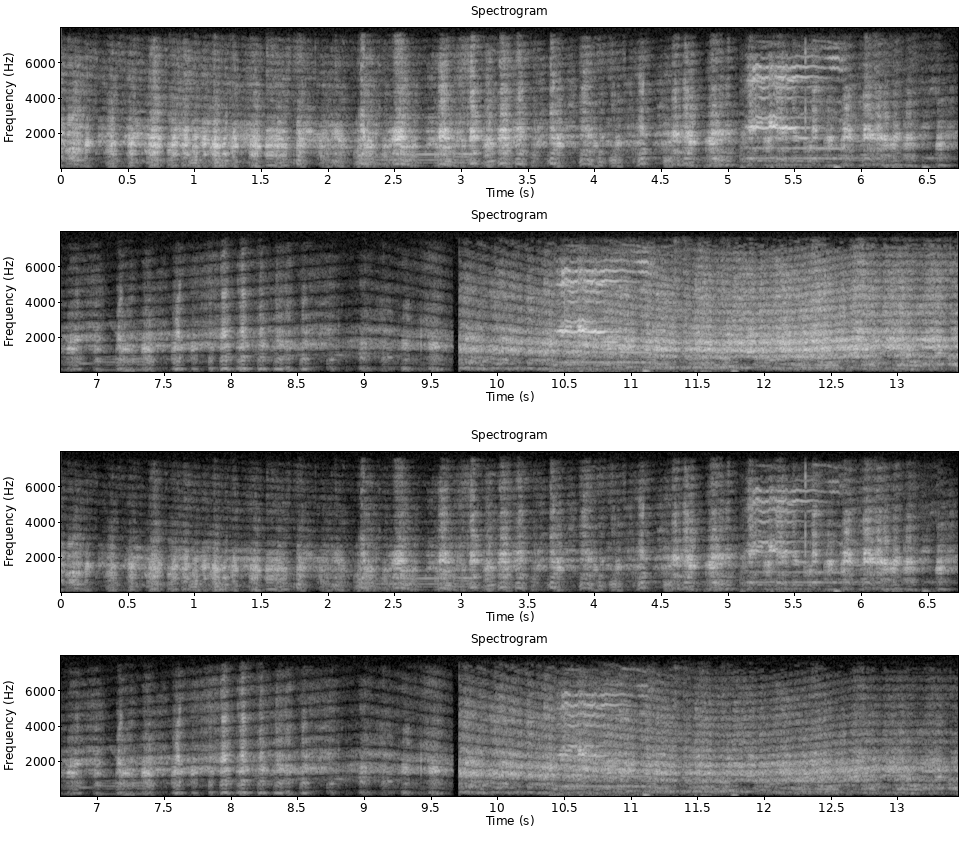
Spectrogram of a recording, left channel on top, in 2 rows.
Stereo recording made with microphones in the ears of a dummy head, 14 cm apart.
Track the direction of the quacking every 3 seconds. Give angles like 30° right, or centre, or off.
50° left, 10° left, 20° right, centre, 60° left.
